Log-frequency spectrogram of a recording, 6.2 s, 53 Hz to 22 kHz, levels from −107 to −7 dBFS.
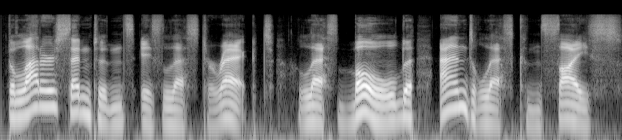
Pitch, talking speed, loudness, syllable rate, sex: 130 Hz, 105 wpm, -20 LUFS, 3.1 syllables/s, male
